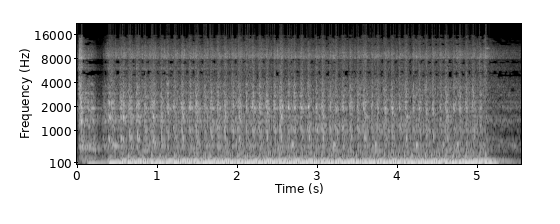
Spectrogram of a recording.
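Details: Nissan 300ZX Z32 that sat for years, on jumper, in neutral, no fuel pump heard at key-on: deep, even cranking churn about four beats a second for five seconds, then stops; never keeps running, cause unconfirmed, stale gas smelled.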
